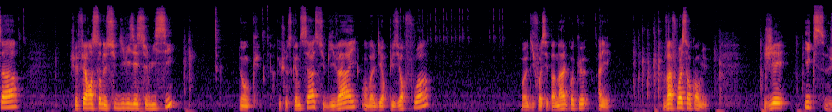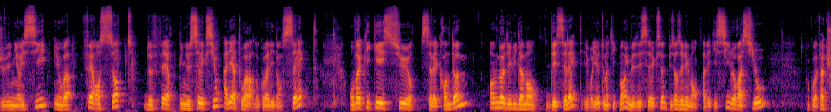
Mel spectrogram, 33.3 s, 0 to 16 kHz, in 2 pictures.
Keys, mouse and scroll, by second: 1.3-1.6 scroll down 1, 1.6-4.2 middle drag, 4.2 Tab, 5.8-8.4 right drag, 8.4-14.8 drag, 14.8 Tab, 15.8 g, 17.5 scroll up 3, 18.1-18.8 shift+middle drag, 18.8-19.2 scroll down 2, 19.2-19.7 shift+middle drag, 19.7 Tab, 20.6-22.8 middle drag, 22.8-25.8 drag, 27.1-28.9 drag, 28.9-31.2 middle drag, 31.2-33.2 drag.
